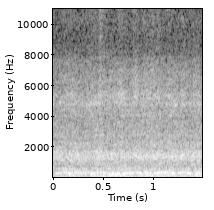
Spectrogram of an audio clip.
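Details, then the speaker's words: About 40-year-old, never-maintained welder: steady droning whir with faint hum underneath, unchanged throughout; annoying noisy cooling fan, fan to be fixed. "I don't know if you guys can hear that welder. It's really annoying. I'm going to fix the fan on it."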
